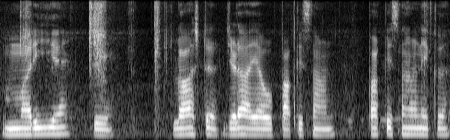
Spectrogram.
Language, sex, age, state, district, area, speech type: Dogri, male, 18-30, Jammu and Kashmir, Udhampur, rural, spontaneous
